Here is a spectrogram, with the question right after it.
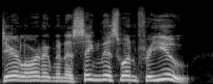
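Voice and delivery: put-on very high shout. Telling how a man called out his car window as he drove: retelling a shout. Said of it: "he shouted out the window and said".

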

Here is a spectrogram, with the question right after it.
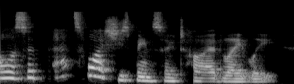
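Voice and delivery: hushed, quiet, refined voice. Retelling her mum's little joke after a male friend's remark, in a quiet refined voice. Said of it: "really quietly in a really refined voice".

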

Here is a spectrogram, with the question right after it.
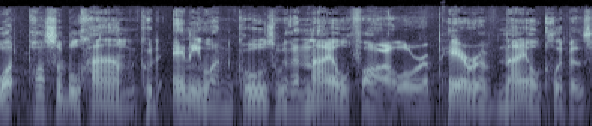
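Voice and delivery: plain

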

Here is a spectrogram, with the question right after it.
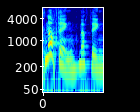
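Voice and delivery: usual speaking voice

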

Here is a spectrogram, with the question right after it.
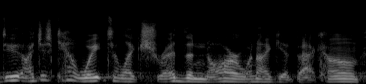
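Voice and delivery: hushed surfer dude voice. Recalling a guy from summer camp who always talked like this: surfer dude voice. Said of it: "he always talked like this".

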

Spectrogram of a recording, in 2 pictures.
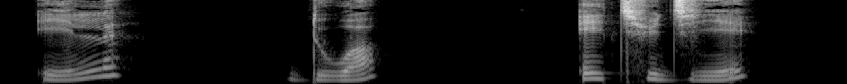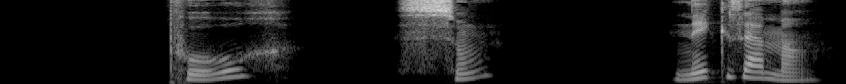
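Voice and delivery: each word said alone, long pause after each. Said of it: "Please repeat after me".

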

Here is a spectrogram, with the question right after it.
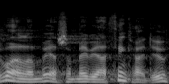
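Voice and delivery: plain

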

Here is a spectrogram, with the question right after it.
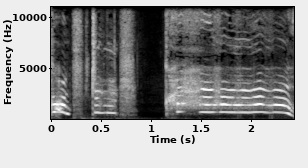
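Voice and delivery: very high, mock crying cheer, wailing.

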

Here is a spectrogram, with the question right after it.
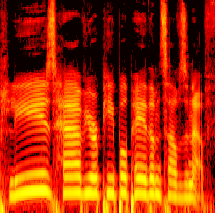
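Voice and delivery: ordinary talk

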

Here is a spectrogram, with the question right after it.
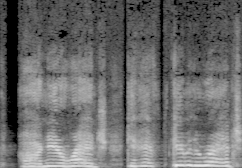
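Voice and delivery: very high, loud, full-on yell. Retelling the same movie scene, character asks for a wrench: imitating a character yelling.

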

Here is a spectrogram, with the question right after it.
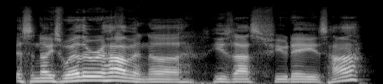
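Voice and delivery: very loud, projected calling out. Game master voicing a character answering players shouting from outside, slightly raised voice. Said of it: "he kind of raises his voice a little bit".

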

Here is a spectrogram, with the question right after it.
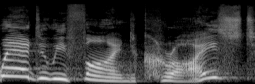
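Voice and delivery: put-on very thick British accent, high and swooping. Retelling how he asked his class a rhetorical question, in a thick British accent. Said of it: "in a very thick British accent".

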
